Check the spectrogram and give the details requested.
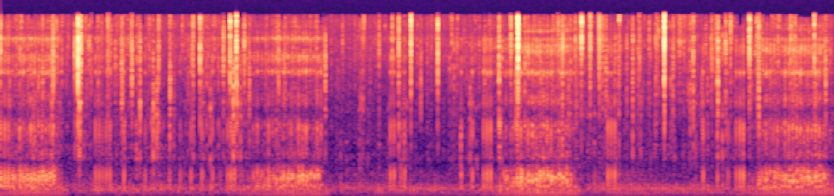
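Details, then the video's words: Cozy spring fireside scene with a purring cat: a low, rolling purr pulses in long swells roughly every two and a half seconds, accompanied by steady crackling and popping from the fireplace. "Cute Purring Cat at a Crackling Fireplace"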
